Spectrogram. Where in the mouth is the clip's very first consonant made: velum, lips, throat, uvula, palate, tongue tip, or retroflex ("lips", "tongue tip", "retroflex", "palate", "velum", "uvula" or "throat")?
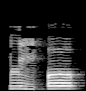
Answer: tongue tip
